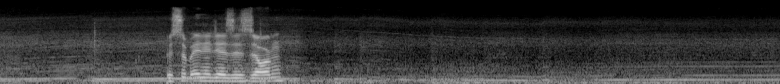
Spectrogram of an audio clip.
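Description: A racing car's engine whines at high revs, dropping in pitch as it slows for a corner.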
